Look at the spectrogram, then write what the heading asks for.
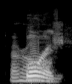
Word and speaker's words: borage: Yes, Barrage, barrage. borage, I do barrage. hear people say borage too. I don't think you could go wrong either way because you'll have support on either side.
